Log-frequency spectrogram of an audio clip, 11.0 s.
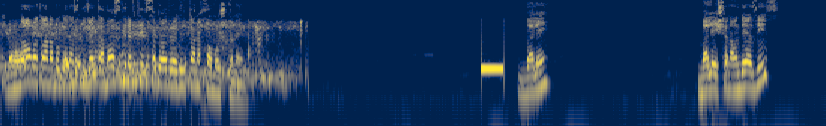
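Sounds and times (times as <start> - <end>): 
speech: 0.0 - 3.5, 6.9 - 7.4, 9.3 - 10.4
telephone tone after a caller's line drops: 6.4 - 6.8.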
